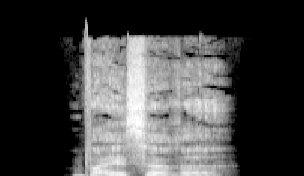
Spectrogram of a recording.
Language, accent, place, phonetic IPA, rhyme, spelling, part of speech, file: German, Germany, Berlin, [ˈvaɪ̯səʁə], -aɪ̯səʁə, weißere, adjective, De-weißere.ogg
- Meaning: inflection of weiß: 1. strong/mixed nominative/accusative feminine singular comparative degree 2. strong nominative/accusative plural comparative degree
